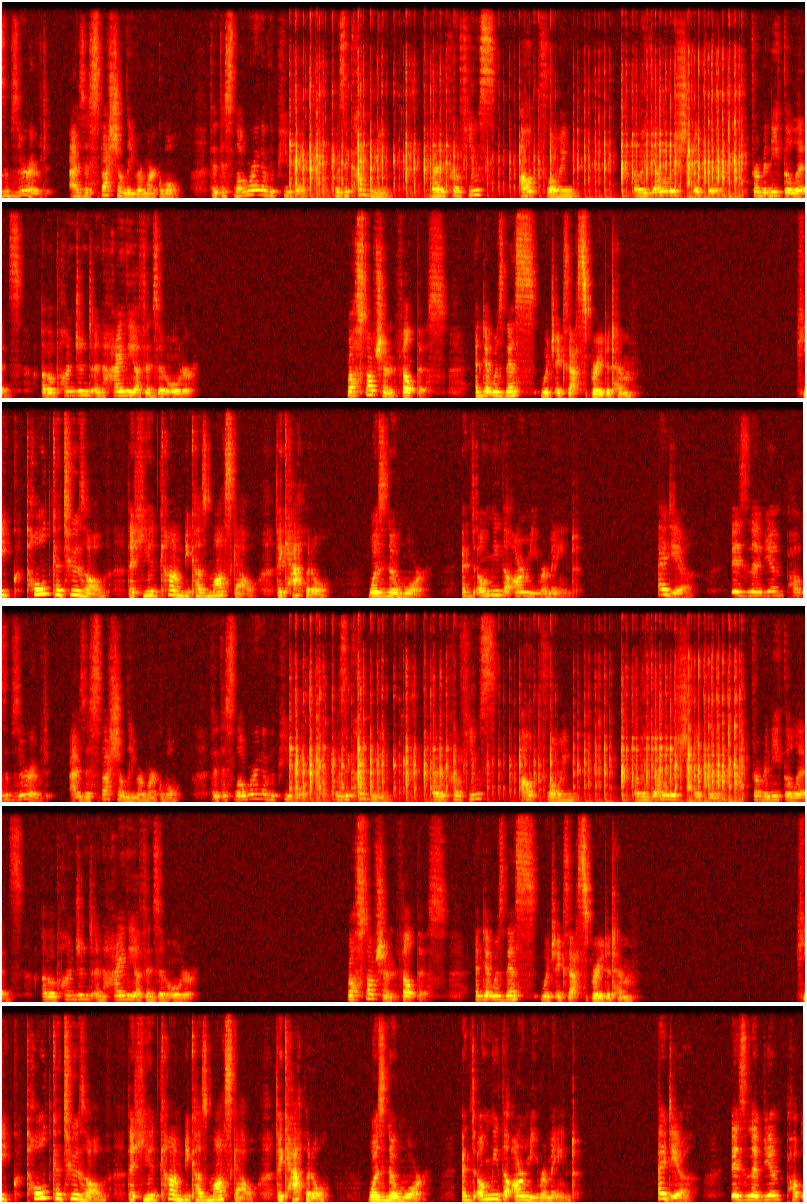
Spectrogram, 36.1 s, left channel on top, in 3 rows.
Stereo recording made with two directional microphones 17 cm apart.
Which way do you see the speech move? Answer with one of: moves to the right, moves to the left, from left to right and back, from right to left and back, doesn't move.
moves to the right.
